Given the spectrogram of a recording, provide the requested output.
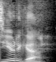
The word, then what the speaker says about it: Utica: Utica. Dang it! You got me! – Told you, Steve. It's Utica.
